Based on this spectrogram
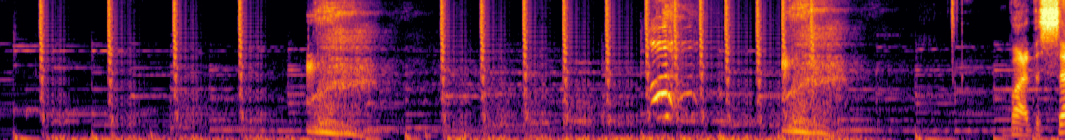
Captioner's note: miscellaneous grunts and noises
